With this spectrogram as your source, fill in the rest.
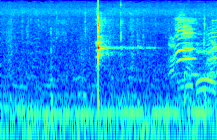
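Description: A metal bat pings sharply as it strikes a ball.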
